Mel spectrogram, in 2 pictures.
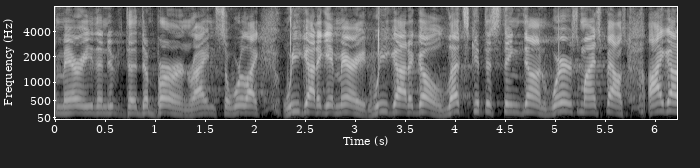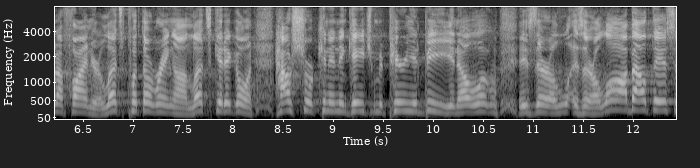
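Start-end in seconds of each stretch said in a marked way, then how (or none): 2.3-12.4 much higher, louder, breathless hurry; frantic rush. Retold or imitated. Pastor mocking churchgoers rushing into marriage, frantic. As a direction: panic to get married right now.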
